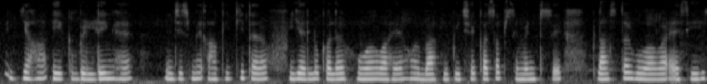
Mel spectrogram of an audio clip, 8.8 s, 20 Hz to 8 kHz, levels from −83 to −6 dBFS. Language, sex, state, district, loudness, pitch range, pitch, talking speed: Hindi, female, Uttar Pradesh, Muzaffarnagar, -31 LUFS, 200-215 Hz, 210 Hz, 175 wpm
